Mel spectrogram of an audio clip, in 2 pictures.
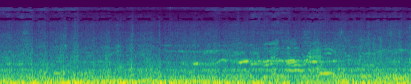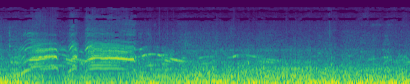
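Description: Expedition Everest roller coaster train rolling along its track with a steady low rumble and wind on the microphone. Voices call out briefly about four to five seconds in.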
